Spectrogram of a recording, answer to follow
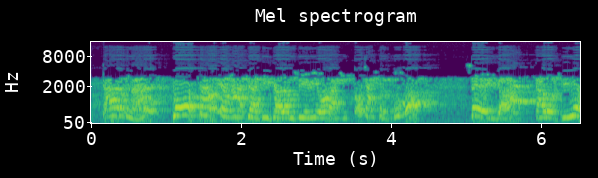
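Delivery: loud, high preaching with a crying edge; tearful preaching. Acted. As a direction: plead it through tears. (berkhotbah dengan suara menangis)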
